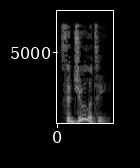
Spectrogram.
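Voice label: "sedulity", British English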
